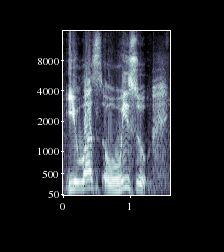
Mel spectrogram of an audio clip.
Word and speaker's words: يوسوس: ইউ ওয়াস ওয়াও জের we scene পেশ সু, ইউওয়াসউইসু ইউওয়াসউইসু, আল্লাযী ইউওয়াসউইসু, الذي يوسوس الذي يوسوس আরো কয়েকবার আপনি উচ্চারণ করবেন, একটু কঠিন।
